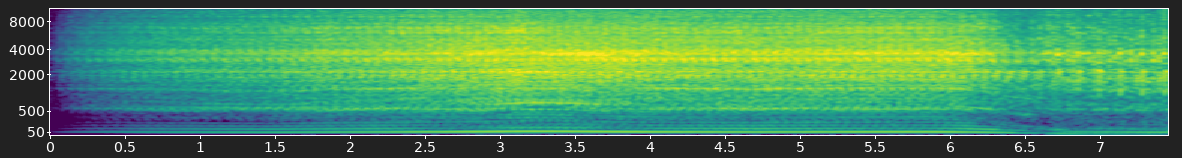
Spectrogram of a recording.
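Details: Ford/PSA TDCi/HDi diesel, just restarted after injector seal replacement for combustion gas blowing past the seals, with air in the fuel system: it picks up and settles into a smooth, even, steady diesel clatter with no stumbling. Normal, healthy diesel idle.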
